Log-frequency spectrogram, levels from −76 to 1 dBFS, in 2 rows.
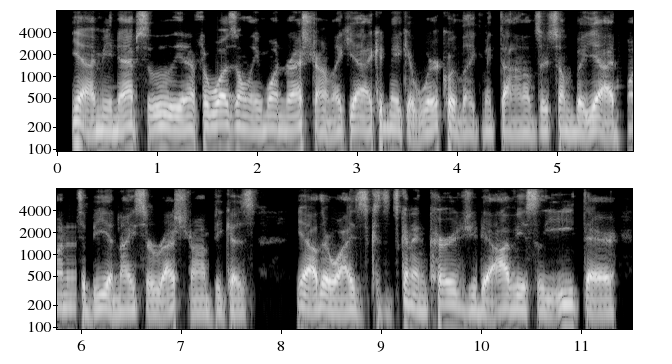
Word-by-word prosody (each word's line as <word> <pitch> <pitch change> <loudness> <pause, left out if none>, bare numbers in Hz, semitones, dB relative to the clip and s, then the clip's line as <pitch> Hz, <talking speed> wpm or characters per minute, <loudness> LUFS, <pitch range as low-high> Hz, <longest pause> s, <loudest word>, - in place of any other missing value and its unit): Yeah, - - +4
I - - +1
mean, 90 -1 -1
absolutely, 95 -1 +2
and 95 - +2
if 95 - -3
it 105 - +2
was 105 0 +3
only 95 -3 0
one 95 +1 -2
restaurant, 95 -2 0
like, 90 +3 -4
yeah, 100 -1 +2
I 90 - -2
could - - -3
make 95 -2 -2
it - - 0
work 85 +6 -1
with, - - +2
like, 85 -1 -6
McDonald's 85 -1 -4
or 90 - -2
something, 90 -2 -1
but, 85 - +1
yeah, 95 +4 +4
I'd 80 +1 -1
want 95 0 -3
it 95 - -7
to - - -1
be 95 +2 -1
a - - +2
nicer 85 -1 -1
restaurant 80 0 -1
because 80 +2 -3 0.4
Yeah, - - +4
otherwise, 85 -2 +3
'cause 80 - -6
it's 75 - -4
gonna 100 -3 0
encourage 90 +2 -2
you 90 - -4
to - - 0
obviously 90 -2 +1
eat 100 +6 -3
there, 80 +1 +2
90 Hz, 235 wpm, -15 LUFS, 85-95 Hz, 0.4 s, Yeah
